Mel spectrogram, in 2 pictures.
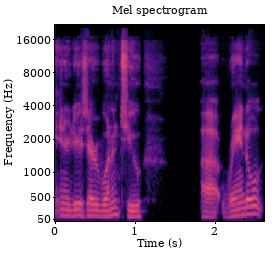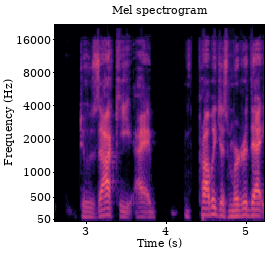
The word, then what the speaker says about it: Doizaki: Doizaki. Okay. How it looks. Yeah, quick and simple, just like Smith.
